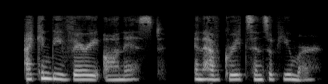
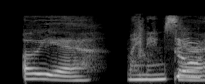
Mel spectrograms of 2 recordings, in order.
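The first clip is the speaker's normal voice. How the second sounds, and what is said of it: Sultry, breathy delivery. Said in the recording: “why did you say it all sultry?”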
